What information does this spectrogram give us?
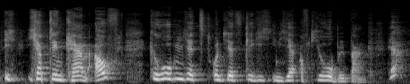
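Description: A man playing a cheeky, stubborn, childlike kobold in a children's radio play, with a high, squeaky voice and an excitable, repetitive, pleading way of talking. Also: fairly quick. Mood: eager, pleading. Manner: excitable, repeats words, whiny pleading.

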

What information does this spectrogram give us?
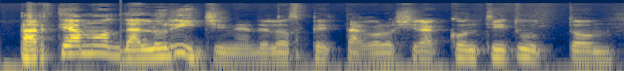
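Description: A man's voice: mid-range voice, very animated, normal speed, a bit bright. A man hosting a radio interview, asking the guest brief questions. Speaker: radio host.

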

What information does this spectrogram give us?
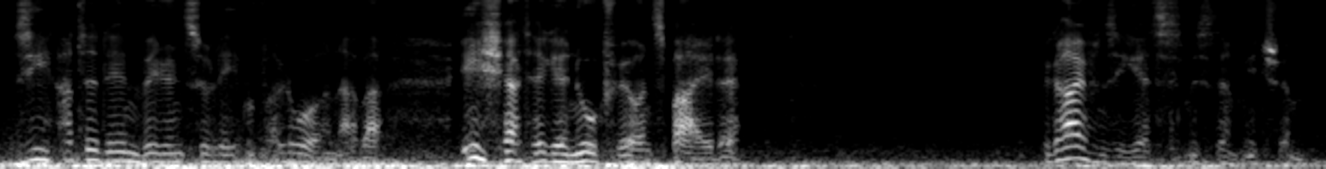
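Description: An actor in a German radio drama playing an odd undertaker, earnest, brooding and insistent. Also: male voice, medium pitch, lively intonation, measured pace, pauses often, background noise, natural voice. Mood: brooding, fervent. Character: odd, obsessive male undertaker with medical ambitions.

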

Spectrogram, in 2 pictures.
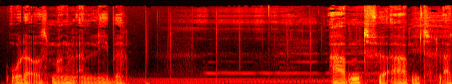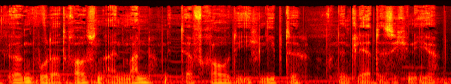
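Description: A man playing a weary, haunted first-person narrator in a radio drama, with a dark, brooding delivery. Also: very deep voice, moderate pace, creaky. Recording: music underneath.

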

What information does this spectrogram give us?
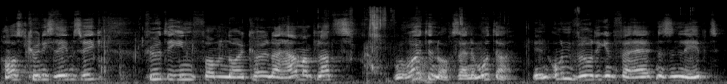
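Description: An actor playing a slimy tabloid TV reporter, delivering a florid, pompous news report in a radio drama. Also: male voice, sits high, normal speed, a little mellow, a little hiss or hum, lightly acted. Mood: sensational.

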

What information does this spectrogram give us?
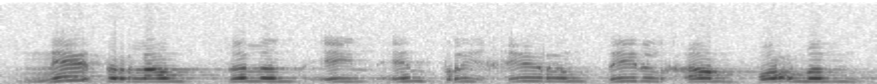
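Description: Very high, pompous foreign villain. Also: male voice, steady tone, takes it slowly. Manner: stilted broken Dutch, grandiose, formal. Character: pompous, scheming foreign male villain, self-styled prime minister. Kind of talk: 1950s-60s comic radio play acting. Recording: dull old radio recording.

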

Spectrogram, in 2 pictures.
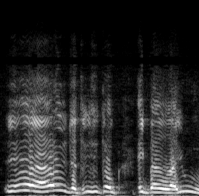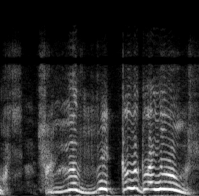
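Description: A man's voice: sits high, sing-song, extremely slow, voice pushed up, full character voice. A man voicing a sulky, jealous badger who whines and muddles his words in a children's radio play. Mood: jealous, aggrieved. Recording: dull old radio recording.

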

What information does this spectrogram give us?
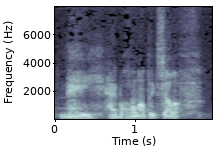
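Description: An actor playing a sullen, defensive nineteen-year-old male army corporal in a radio drama, curt and evasive, with a raspy voice. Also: fairly low pitch, fairly even intonation, unhurried, a bit bright, full character voice. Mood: bitter, defiant. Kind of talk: Dutch radio drama acting.

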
